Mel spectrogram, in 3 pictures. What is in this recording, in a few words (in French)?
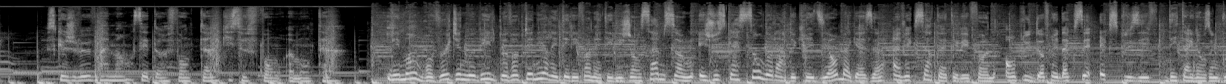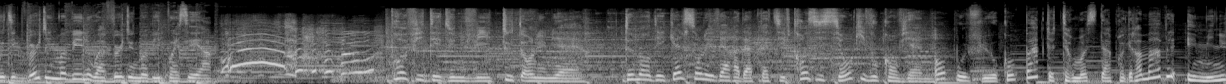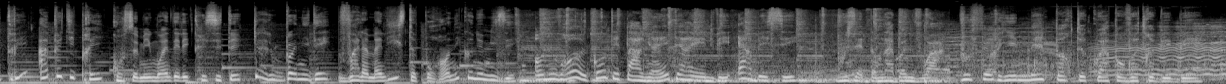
Démos Publicités Français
